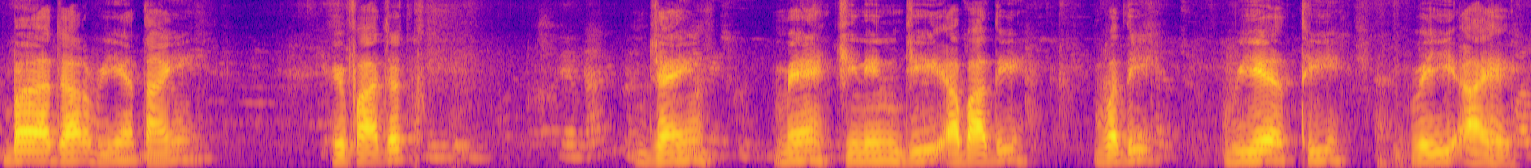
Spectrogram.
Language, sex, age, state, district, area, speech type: Sindhi, male, 30-45, Delhi, South Delhi, urban, read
